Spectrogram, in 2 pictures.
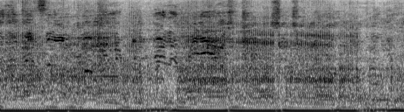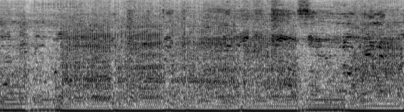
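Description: Background music with a heavy, pulsing bass line.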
